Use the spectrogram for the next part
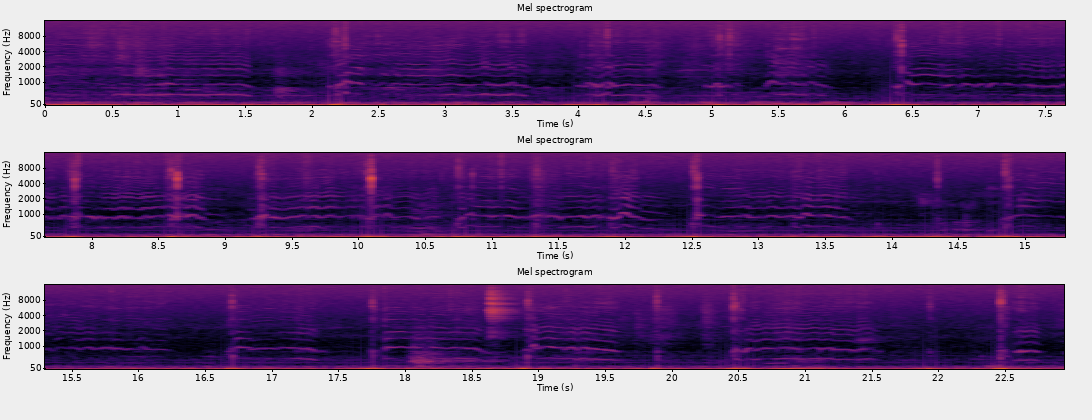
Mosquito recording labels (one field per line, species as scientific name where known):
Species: Culex pipiens complex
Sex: female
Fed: unfed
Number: one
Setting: cup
